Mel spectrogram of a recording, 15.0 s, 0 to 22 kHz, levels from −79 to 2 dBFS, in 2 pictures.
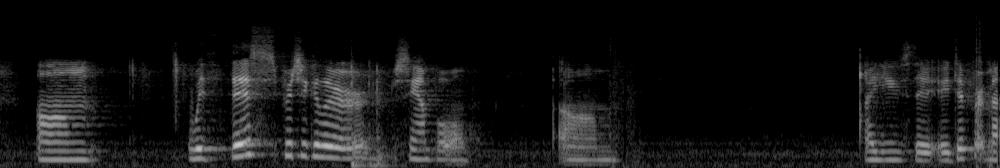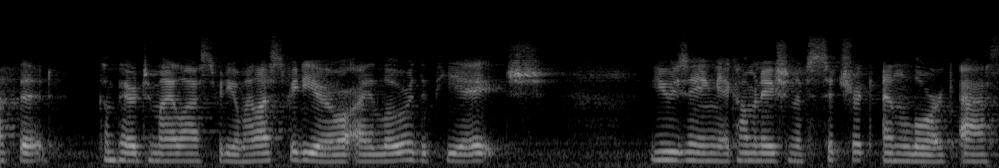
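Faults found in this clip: Loose connector crackle, 4.58–4.81 s and 7.33–7.51 s. Two irregular scratchy bursts, roughly 0.23 s and 0.18 s long. Probable component: worn or dirty jack or cable contact in the capture path. Mechanism: contact intermittently making and breaking as it shifts, chopping the signal into fragments; any DC present on the line turns each make/break into a pop, giving the ragged crackle texture. Reseat or clean the connector, then replace the cable.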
